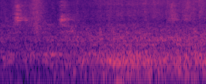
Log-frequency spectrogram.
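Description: A paintbrush scratches and dabs on canvas.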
